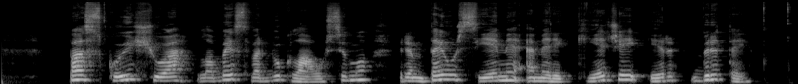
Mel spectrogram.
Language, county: Lithuanian, Šiauliai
